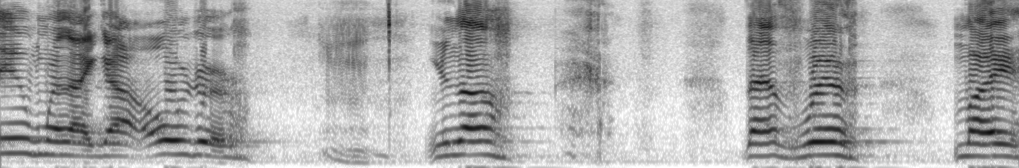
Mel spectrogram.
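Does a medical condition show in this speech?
Yes: cerebral palsy; present from birth, premature; adult aging with condition.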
